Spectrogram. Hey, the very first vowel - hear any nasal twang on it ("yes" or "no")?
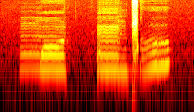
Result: yes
